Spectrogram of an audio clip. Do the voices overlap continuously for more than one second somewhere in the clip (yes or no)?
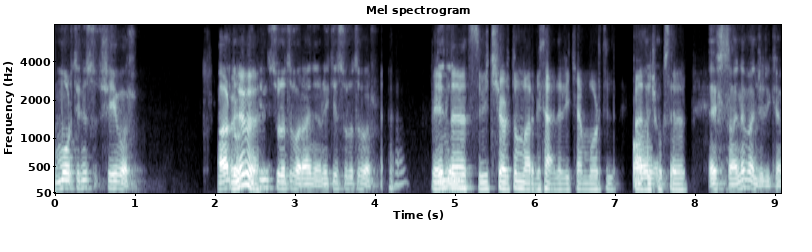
no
